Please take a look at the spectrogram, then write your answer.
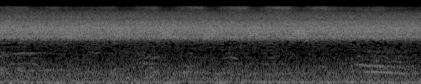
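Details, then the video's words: Cicadas calling in high summer on a school playground, producing a seamless shrill buzzing chorus; a few faint gliding tones sound softly below it. "한 여름 운동장에서 매미가 울고 있다 - 여름의 소리, 학교 종소리, 매미 울음소리"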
